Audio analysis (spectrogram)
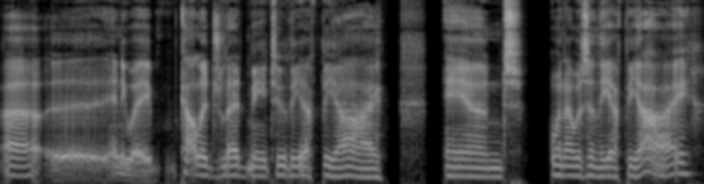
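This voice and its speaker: A man plays an ex-FBI scholar of the occult in a tabletop horror game, knowing and offhand. His voice is very gravelly and creaky, with halting explanations and a close, dry sound. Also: mid-range voice, fairly even intonation, no room sound. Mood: dry, defensive.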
